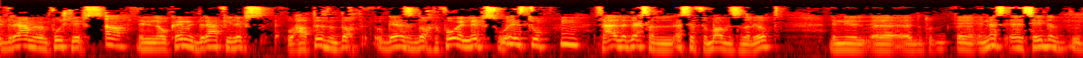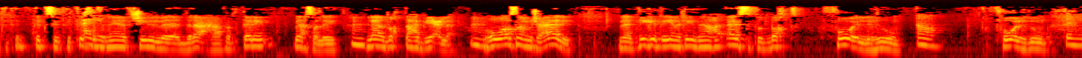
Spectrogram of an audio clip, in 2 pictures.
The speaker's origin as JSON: {"language": "Arabic", "country": "Egypt", "said": "لان احنا كمصريين تفاعلنا حب غير عادي لهذا البلد"}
